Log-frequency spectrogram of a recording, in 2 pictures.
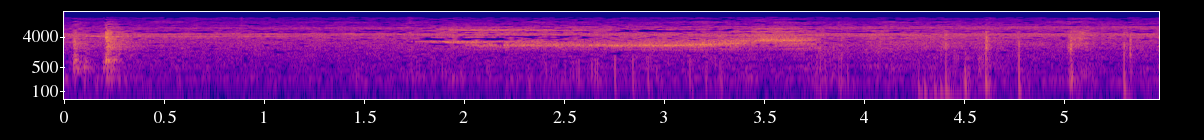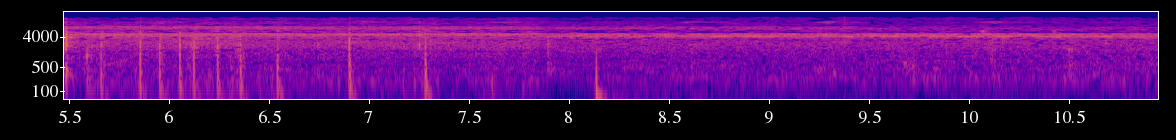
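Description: Charcoal fire under a whole chicken grilling in a wire basket: a hiss lasting under two seconds, then a scattered run of sharp crackles and pops as juices and fat drip onto the hot coals.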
